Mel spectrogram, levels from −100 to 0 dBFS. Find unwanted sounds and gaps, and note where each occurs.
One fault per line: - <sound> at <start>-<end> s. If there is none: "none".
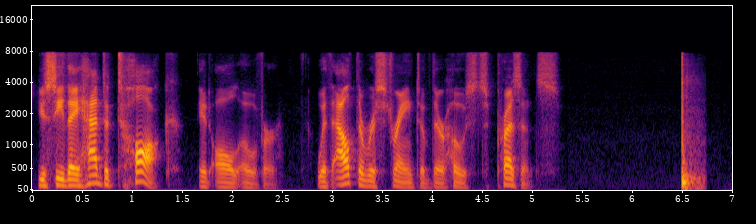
- tap at 6.5-6.8 s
